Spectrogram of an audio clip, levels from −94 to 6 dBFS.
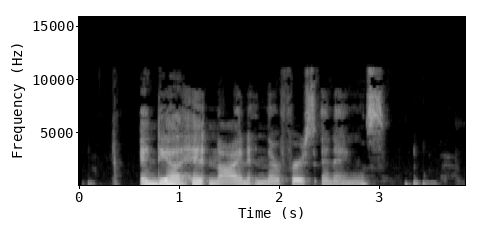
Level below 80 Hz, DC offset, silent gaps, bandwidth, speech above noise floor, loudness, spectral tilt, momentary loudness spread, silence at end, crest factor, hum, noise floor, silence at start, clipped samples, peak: -60 dBFS; under 0.1%; none; 11.5 kHz; 33 dB; -21 LUFS; -4.5 dB/octave; 16 LU; 0.8 s; 20 dB; none; -53 dBFS; 0.6 s; under 0.1%; -2 dBFS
